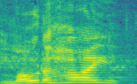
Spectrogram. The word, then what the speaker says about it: Mordechai: Mordechai?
